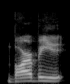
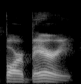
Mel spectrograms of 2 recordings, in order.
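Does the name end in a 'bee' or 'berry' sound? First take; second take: bee; berry. First: The name ends with a short 'bee' sound. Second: The name ends with a longer 'berry' sound. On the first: The speaker calls it wrong. "I keep saying Barbie" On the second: The speaker calls it right. "But it's Barberry"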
